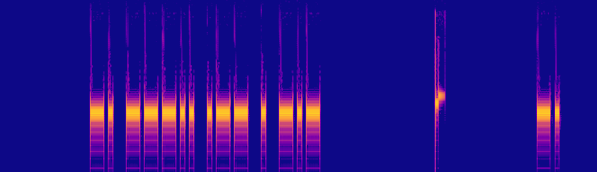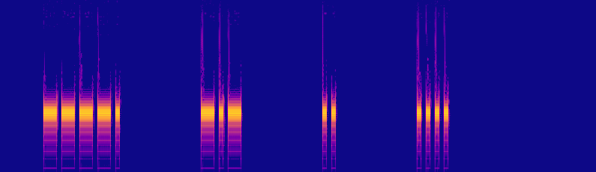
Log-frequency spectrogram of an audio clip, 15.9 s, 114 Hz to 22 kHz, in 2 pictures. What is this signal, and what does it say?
Morse code, heard as a keyed tone, about 20 wpm, spaced as for 10 wpm, 700 Hz. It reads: N8WEK N9KIH
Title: USA Call Signs - 5 Characters - 6x Character Spacing - 20wpm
